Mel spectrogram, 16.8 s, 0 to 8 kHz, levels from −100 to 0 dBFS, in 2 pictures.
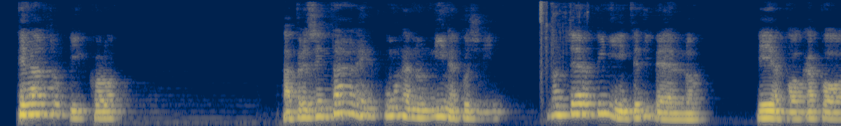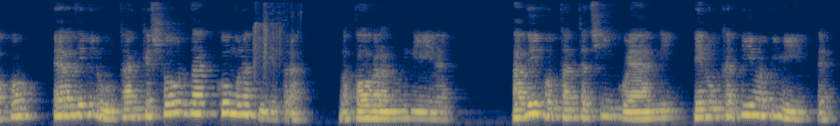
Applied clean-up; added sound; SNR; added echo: neural mask model DeepFilterNet 3.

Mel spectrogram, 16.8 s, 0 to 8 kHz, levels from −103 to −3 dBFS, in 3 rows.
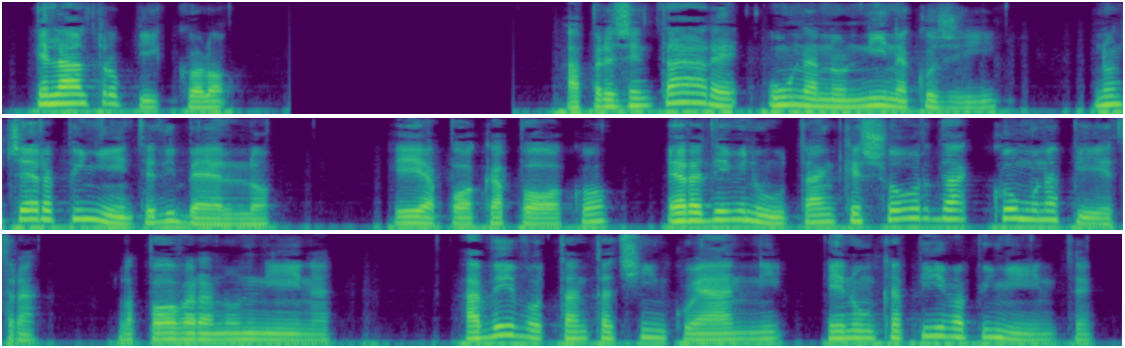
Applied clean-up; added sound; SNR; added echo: none; none; none; none.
